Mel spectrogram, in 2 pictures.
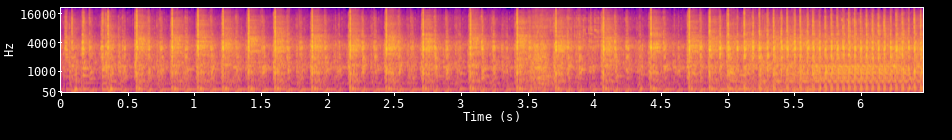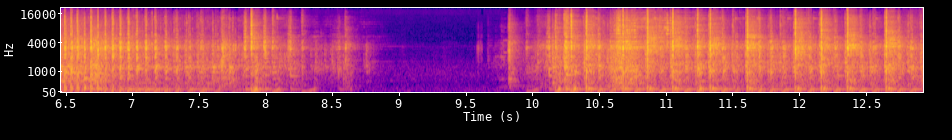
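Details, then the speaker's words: Drift go-kart with single-cylinder engine on stage 1 kit, not run since last summer: engine pulses unevenly, surges, sags almost to stall, recovers; hunting idle, owner suspects it just needs running in again. "So it's struggling to find idle, I think, just because it needs to be ran more, and it hasn't been ran since last summer."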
